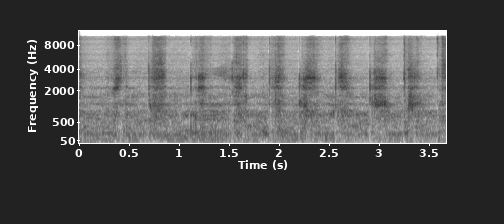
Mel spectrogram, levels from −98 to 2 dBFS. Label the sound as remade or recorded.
remade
